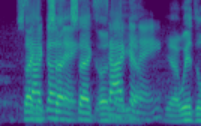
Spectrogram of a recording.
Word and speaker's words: Saguenay: Saguenay. Saguenay. Yeah, we had to learn how to pronounce it correctly.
